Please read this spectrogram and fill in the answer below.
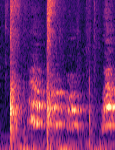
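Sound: dog barking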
